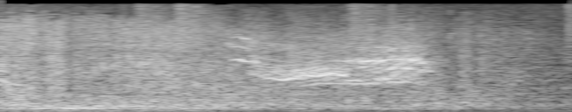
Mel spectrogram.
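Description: Massed gunfire from troops lined up on open fields, firing their weapons as they march in battle. It makes a dense, rumbling roar that holds steady for about two seconds, then fades.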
